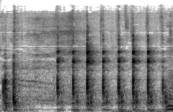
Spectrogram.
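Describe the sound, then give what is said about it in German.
A knife chops the small stalk ends off cucumbers for a homemade potato salad in a steady run of about ten crisp, evenly spaced cuts, moderately quiet with no talking. “da ist manchmal noch so ein, so ein kleiner Strunk dran von den Gurken, schneidet das weg.”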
